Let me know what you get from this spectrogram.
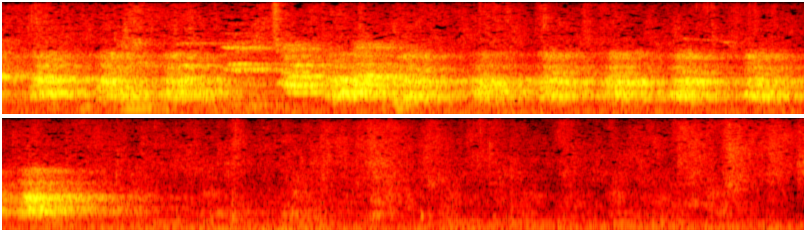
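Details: Dark Golden Retriever dogs, male and female, from India, giving a run of sharp, yappy barks about two per second for roughly seven seconds, fairly even in rhythm, then falling quiet with faint background noise.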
